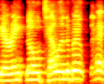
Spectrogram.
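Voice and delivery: loud, folksy, country-style Western twang laid on thick. Describing a TV character's odd phrasing, the speaker quotes her in Kaylee's Western twang. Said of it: "a Western twang".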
